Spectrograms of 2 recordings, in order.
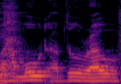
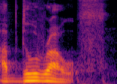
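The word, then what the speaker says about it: Mahmoud Abdul-Rauf: Mahmoud Abdul Rauf. Abdul Rauf.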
